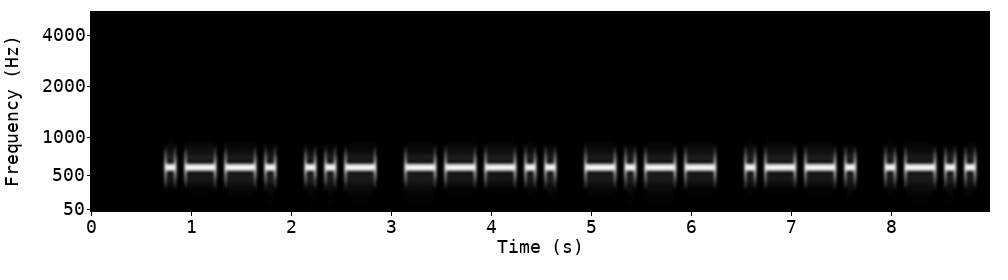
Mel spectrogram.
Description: Morse code, heard as a keyed tone, about 12 wpm, 600 Hz. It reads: PU8YPL
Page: Kaldesignaler 12 wpm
